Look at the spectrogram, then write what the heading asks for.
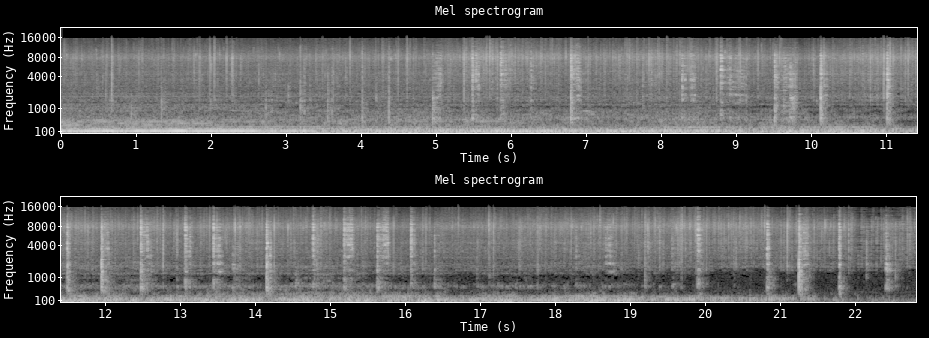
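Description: Chopped onion and garlic sizzling in hot oil in a metal wok, with a metal ladle scraping and clicking against the pan as it stirs; the clicks come thick and fast from about five seconds in. A low hum sounds under the sizzle for the first few seconds, then fades.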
